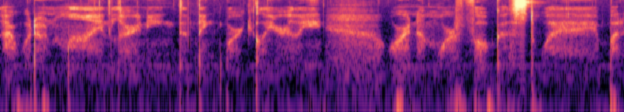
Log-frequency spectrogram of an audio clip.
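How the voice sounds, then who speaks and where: Noticeable background noise surrounds a woman who is whispering. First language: Spanish. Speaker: ASMR creator. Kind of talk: whispered ASMR book reading for sleep. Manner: whispered, soft, slow.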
